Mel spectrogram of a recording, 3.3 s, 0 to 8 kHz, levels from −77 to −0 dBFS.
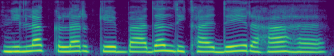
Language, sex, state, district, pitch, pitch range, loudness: Hindi, female, Jharkhand, Palamu, 250 Hz, 245-260 Hz, -12 LUFS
